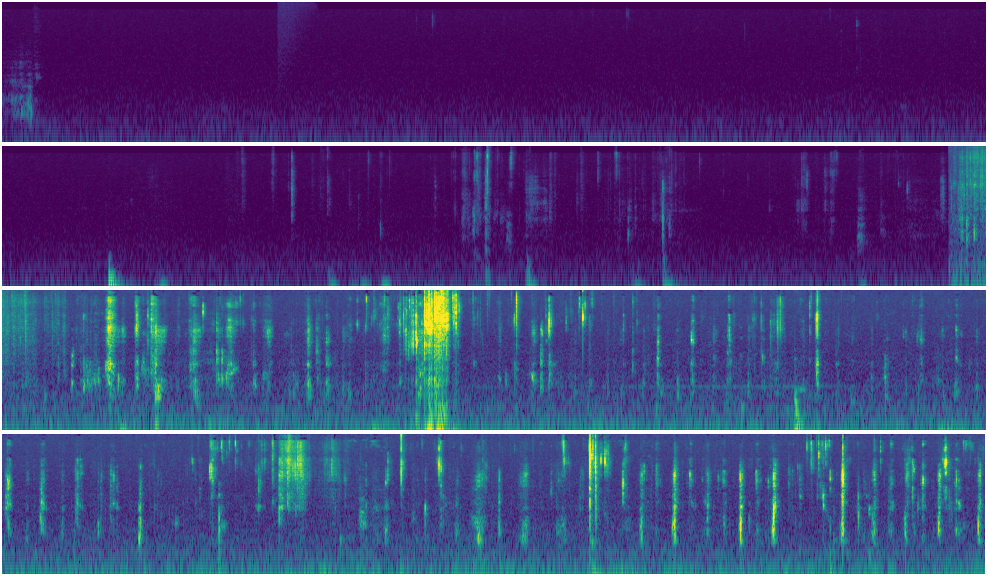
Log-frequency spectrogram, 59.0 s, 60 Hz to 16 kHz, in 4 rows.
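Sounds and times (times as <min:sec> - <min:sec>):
person chewing wetly: 0:29.0 - 0:59.0.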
